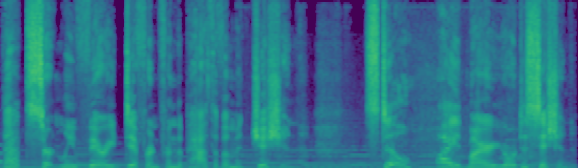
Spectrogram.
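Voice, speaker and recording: A woman's voice: medium pitch, big pitch swings, moderate pace, lightly acted. A woman playing a poised stage magician in an anime video game, polite and a little theatrical. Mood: admiring. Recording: background music behind game dialogue.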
